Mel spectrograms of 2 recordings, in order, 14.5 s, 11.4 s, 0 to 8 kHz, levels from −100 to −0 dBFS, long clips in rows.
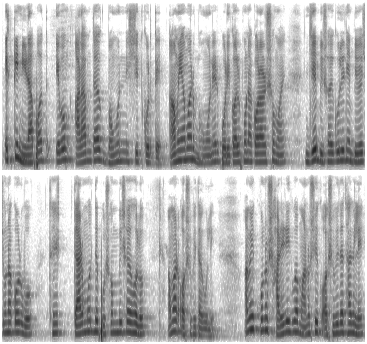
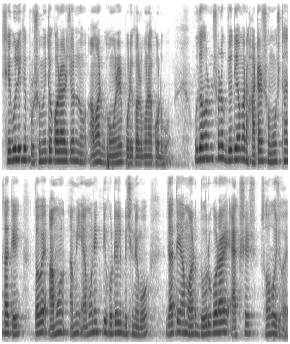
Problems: none marked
